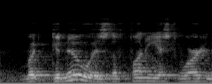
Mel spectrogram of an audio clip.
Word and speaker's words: GNU: the reason is because according to the dictionary the g is silent and it's pronounced new so anytime you were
